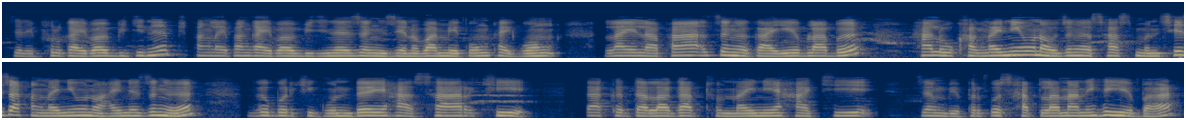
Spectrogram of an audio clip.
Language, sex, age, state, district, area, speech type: Bodo, female, 45-60, Assam, Chirang, rural, spontaneous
